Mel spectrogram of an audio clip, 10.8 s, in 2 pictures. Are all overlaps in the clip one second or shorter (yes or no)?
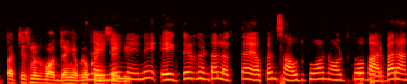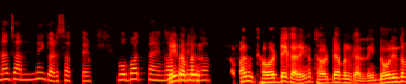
yes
